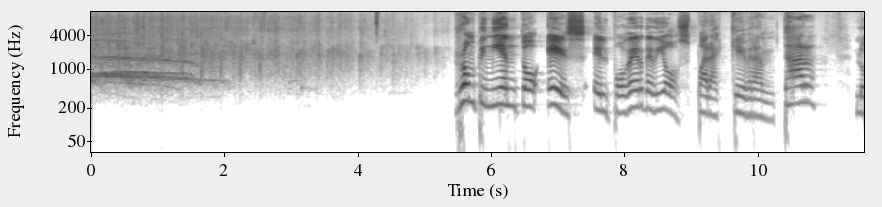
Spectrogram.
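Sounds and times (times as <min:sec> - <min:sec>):
excited cheering shouts: 0:00.0 - 0:02.0
audience applause: 0:00.0 - 0:05.3
speech: 0:05.5 - 0:11.5.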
